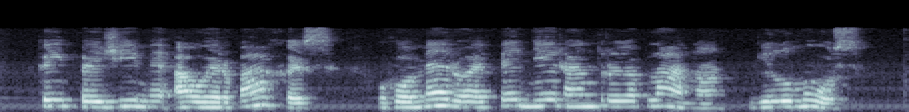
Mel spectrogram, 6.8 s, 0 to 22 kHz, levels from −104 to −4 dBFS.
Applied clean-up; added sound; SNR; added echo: none; none; none; none.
